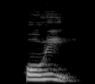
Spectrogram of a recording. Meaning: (proper noun) Holi; the Hindu festival celebrated every spring; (noun) the bonfire lit on Holi
- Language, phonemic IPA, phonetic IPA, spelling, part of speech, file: Marathi, /ɦo.ɭ̆i/, [ɦo.ɭ̆iː], होळी, proper noun / noun, LL-Q1571 (mar)-होळी.wav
